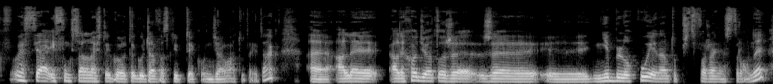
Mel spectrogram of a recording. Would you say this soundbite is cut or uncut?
uncut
